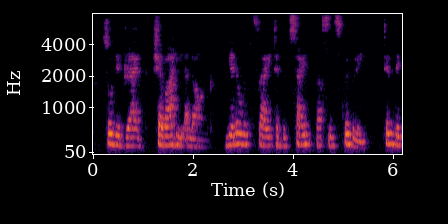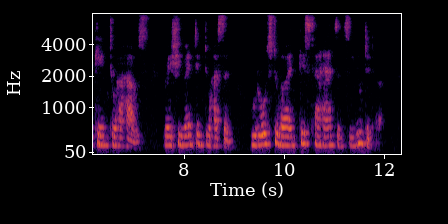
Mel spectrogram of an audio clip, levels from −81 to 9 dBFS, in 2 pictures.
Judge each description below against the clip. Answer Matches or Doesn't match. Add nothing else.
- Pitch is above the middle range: Matches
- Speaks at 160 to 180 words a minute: Matches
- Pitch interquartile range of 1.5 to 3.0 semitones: Matches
